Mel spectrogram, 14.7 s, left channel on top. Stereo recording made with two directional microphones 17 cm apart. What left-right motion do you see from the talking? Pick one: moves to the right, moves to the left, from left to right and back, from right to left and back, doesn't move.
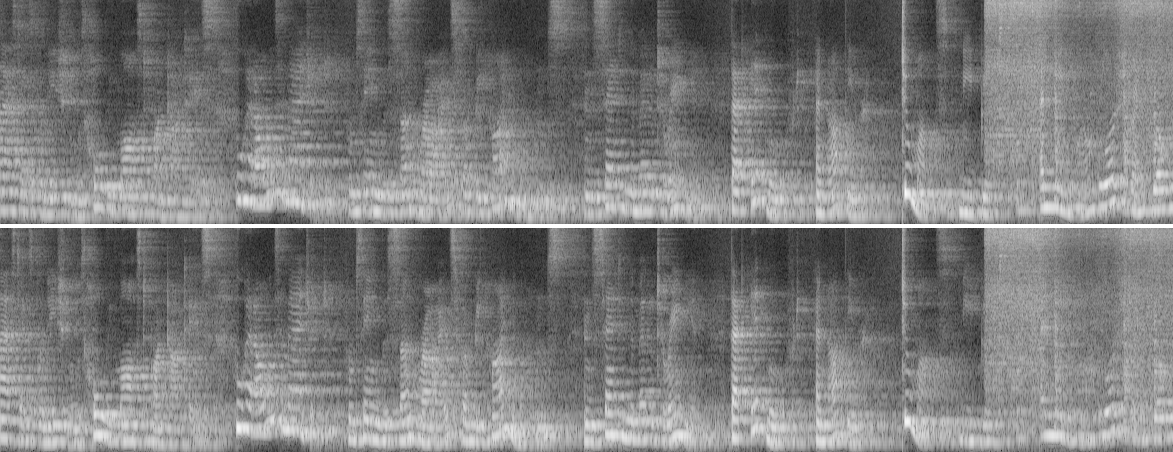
moves to the left.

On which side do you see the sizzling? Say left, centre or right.
centre.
